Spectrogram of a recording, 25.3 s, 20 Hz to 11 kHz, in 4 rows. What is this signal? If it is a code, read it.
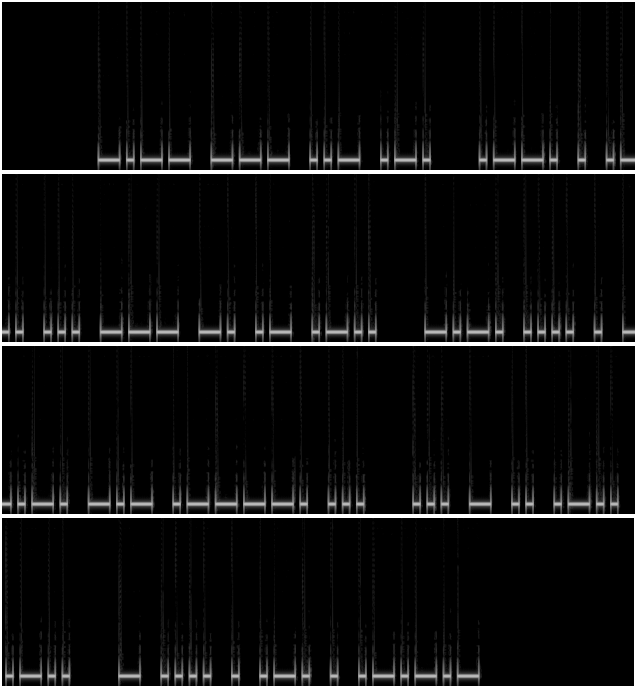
Morse code, heard as a keyed tone, about 17 wpm, 700 Hz. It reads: YOUR PERSONAL CHECK'S STILL THERE.
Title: A Sound Of Thunder 17wpm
